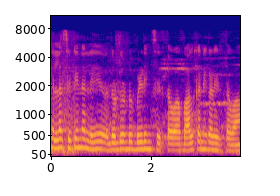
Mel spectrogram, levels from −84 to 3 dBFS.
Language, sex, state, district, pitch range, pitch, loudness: Kannada, female, Karnataka, Raichur, 150-175 Hz, 170 Hz, -15 LUFS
